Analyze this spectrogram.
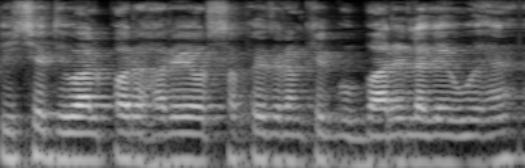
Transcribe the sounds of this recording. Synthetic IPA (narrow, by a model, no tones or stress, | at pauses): piːt͡ʃʰed̪ɪʋaːlpɐɾɦɐɾeɔːɾsɐpʰeːd̪ɾə̃ŋɡkeɡʊbːaːɾelɐɡeɦʊeɦɛ̃ː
